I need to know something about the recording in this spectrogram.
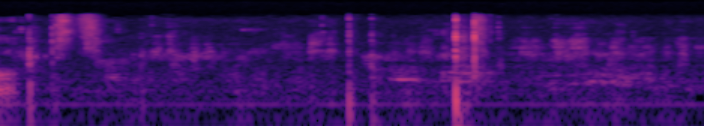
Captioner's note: pen scratching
